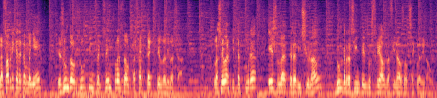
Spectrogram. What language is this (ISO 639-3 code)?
cat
